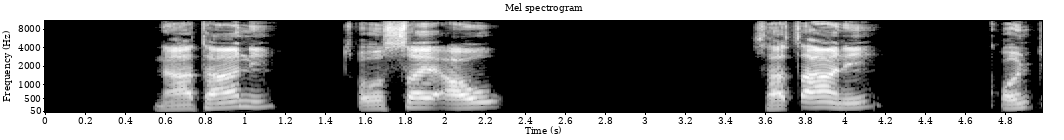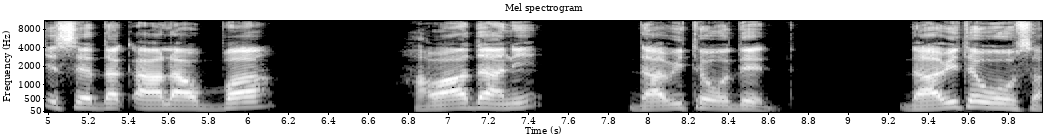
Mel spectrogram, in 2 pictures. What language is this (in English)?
Dawro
